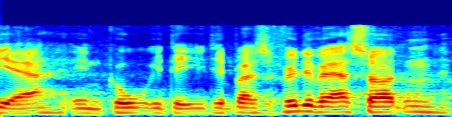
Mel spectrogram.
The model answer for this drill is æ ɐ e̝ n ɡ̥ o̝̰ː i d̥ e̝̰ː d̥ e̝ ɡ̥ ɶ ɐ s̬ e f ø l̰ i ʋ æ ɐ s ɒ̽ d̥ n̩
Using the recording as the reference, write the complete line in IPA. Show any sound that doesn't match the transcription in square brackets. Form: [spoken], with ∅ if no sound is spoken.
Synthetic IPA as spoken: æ ɐ e̝ n ɡ̥ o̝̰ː i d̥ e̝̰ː d̥ e̝ [b̥] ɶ ɐ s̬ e f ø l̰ i ʋ [æː] ɐ s ɒ̽ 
